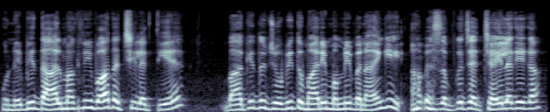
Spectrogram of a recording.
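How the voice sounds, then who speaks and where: A woman's voice: mid-range voice, brisk, close to an everyday voice. Woman doing young husband in a cartoon, easygoing, agreeable, affable. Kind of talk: animated family story dialogue.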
